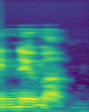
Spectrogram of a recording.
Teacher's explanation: supposed to pronounce every single letter so it would be pnuma some people drop the p sound and just say numa which is closer to how we treat it in english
